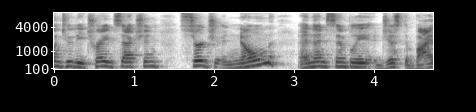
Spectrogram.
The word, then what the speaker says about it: GNOME: So what is the GNOME token? It says pronounced like as a garden gnome.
